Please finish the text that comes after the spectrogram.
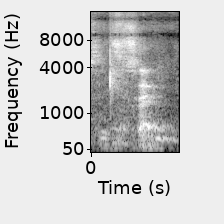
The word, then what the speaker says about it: said: Well, yes, you said smiled. Okay, keep going. He smiled. Modestly and said, everything here is cooked with love. Yes, everything here is cooked with love. Now say that word for me. Said.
